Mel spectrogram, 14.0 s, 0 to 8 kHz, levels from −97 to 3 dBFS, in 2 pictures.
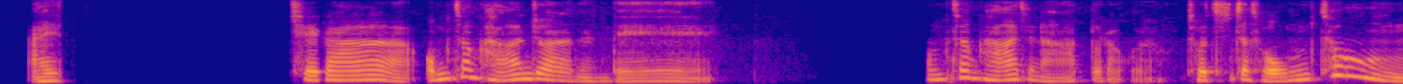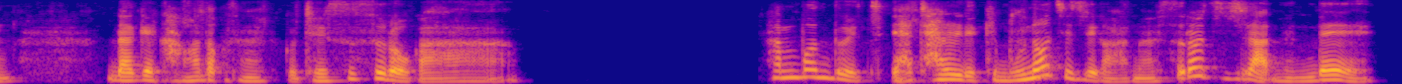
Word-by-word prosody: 아이 135 Hz, +1 st, -1 dB, 1.1 s
제가 160 Hz, +1 st, +1 dB
엄청 235 Hz, +7 st, 0 dB
강한 185 Hz, -3 st, 0 dB
줄 195 Hz, -, +1 dB
알았는데 120 Hz, -4 st, -6 dB, 1.1 s
엄청 205 Hz, +7 st, -2 dB
강하진 170 Hz, -3 st, -2 dB
않았더라고요. 120 Hz, -, -9 dB, 0.2 s
저 -, -, +1 dB
진짜 -, -, -1 dB
저 130 Hz, -, +2 dB
엄청나게 155 Hz, -, -1 dB
강하다고 145 Hz, +2 st, -2 dB
생각했고, 125 Hz, -3 st, -8 dB
제 130 Hz, -, -2 dB
스스로가. 120 Hz, -, 0 dB, 1.2 s
1 240 Hz, 0 st, 0 dB
번도 245 Hz, -6 st, +1 dB
이 -, -, +3 dB
지 -, -, -9 dB
야 -, -, +3 dB
잘 180 Hz, 0 st, +4 dB
이렇게 145 Hz, -3 st, 0 dB
무너지지가 195 Hz, -, +3 dB
않아요. 110 Hz, +1 st, -5 dB
쓰러지질 205 Hz, -, +1 dB
않는데 125 Hz, 0 st, +4 dB
155 Hz, 295 characters per minute, -25 LUFS, 125-195 Hz, 1.2 s, 잘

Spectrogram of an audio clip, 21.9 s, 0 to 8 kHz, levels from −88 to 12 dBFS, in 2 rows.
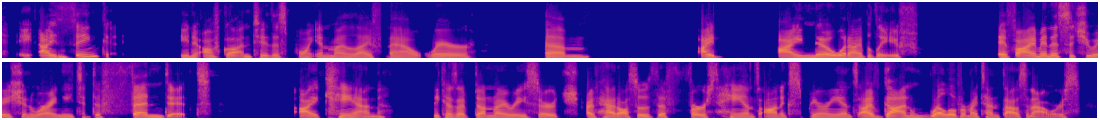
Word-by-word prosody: it 475 Hz, -2 st, -9 dB
uh, -, -, +6 dB
I 225 Hz, +1 st, +3 dB
think 255 Hz, +7 st, -2 dB, 0.7 s
you 210 Hz, -, -1 dB
know, 200 Hz, -, -2 dB
I've 200 Hz, -1 st, -1 dB
gotten 215 Hz, +2 st, 0 dB
to 205 Hz, -1 st, -3 dB
this 190 Hz, -1 st, -4 dB
point 180 Hz, 0 st, -6 dB
in 185 Hz, -, -4 dB
my 180 Hz, -1 st, -1 dB
life 165 Hz, -1 st, -3 dB
now 160 Hz, 0 st, -2 dB
where, 160 Hz, -2 st, -1 dB, 0.7 s
um 170 Hz, 0 st, 0 dB, 1.1 s
I 190 Hz, +1 st, +5 dB, 0.6 s
I 180 Hz, 0 st, +5 dB
know 190 Hz, +3 st, +3 dB
what 230 Hz, -3 st, +3 dB
I 180 Hz, -1 st, +3 dB
believe. 180 Hz, -1 st, -4 dB, 0.9 s
If 190 Hz, 0 st, +2 dB
I'm 210 Hz, +4 st, +6 dB
in 235 Hz, -1 st, +2 dB
a 225 Hz, -, +2 dB
situation 180 Hz, -4 st, -2 dB
where 165 Hz, 0 st, +1 dB
I 165 Hz, -, +1 dB
need 165 Hz, 0 st, -5 dB
to 175 Hz, -, -7 dB
defend 200 Hz, +4 st, +1 dB
it, -, -, -2 dB, 0.9 s
I 165 Hz, 0 st, +5 dB
can 195 Hz, -2 st, 0 dB, 0.5 s
because 175 Hz, -1 st, -1 dB
I've 160 Hz, -1 st, 0 dB
done 180 Hz, +1 st, +2 dB
my 180 Hz, 0 st, +1 dB
research, 170 Hz, -, -2 dB
I've 165 Hz, -1 st, +3 dB
had 175 Hz, -1 st, +3 dB
also 170 Hz, +1 st, +2 dB
the 170 Hz, -1 st, -1 dB, 0.2 s
first 185 Hz, 0 st, +1 dB
hands 170 Hz, -1 st, -2 dB
on 175 Hz, -2 st, +4 dB
experience 160 Hz, -1 st, -4 dB
I've 225 Hz, -2 st, +4 dB
gotten 190 Hz, -9 st, +4 dB
well 185 Hz, 0 st, +5 dB
over 170 Hz, -2 st, +2 dB
my 160 Hz, -1 st, -1 dB
10,000 160 Hz, 0 st, 0 dB
hours. -, -, -3 dB
180 Hz, 155 wpm, -24 LUFS, 165-195 Hz, 1.1 s, uh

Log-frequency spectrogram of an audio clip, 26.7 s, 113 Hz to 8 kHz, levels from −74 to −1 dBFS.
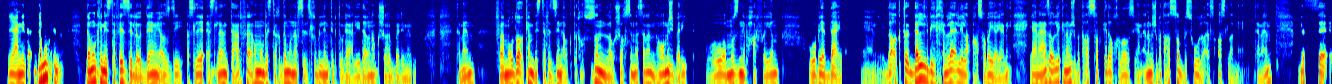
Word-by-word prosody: يعني 95 Hz, 0 st, +4 dB
ده 95 Hz, -, -5 dB
ده 115 Hz, +4 st, +4 dB
ممكن 160 Hz, +3 st, +5 dB, 0.5 s
ده 110 Hz, -, +6 dB
ممكن 120 Hz, -1 st, +7 dB
يستفِز 105 Hz, +1 st, +3 dB
اللي 85 Hz, -4 st, +1 dB
قُدّامي 90 Hz, +4 st, +1 dB
قصدي، 90 Hz, 0 st, -5 dB
أصل 95 Hz, +2 st, 0 dB
أصل 100 Hz, 0 st, -3 dB
أنتِ 95 Hz, -1 st, +2 dB
عارفة 105 Hz, +5 st, -2 dB
هُم 105 Hz, +1 st, +5 dB
بيستخدموا 95 Hz, +2 st, +1 dB
نفس 95 Hz, -1 st, +1 dB
الأسلوب 95 Hz, 0 st, -6 dB
اللي 95 Hz, -1 st, +1 dB
أنتِ 95 Hz, -2 st, -2 dB
بتقولي 80 Hz, +1 st, -8 dB
عليه 80 Hz, +2 st, -5 dB
ده 80 Hz, -1 st, -4 dB
وأنا 85 Hz, -, -1 dB
ما 90 Hz, -, -4 dB
كنتش 95 Hz, -, -10 dB
واخِد 85 Hz, -2 st, -5 dB
بالي 80 Hz, 0 st, -6 dB
منُّه، 75 Hz, -1 st, -6 dB, 0.9 s
تمام، 85 Hz, +8 st, -2 dB, 0.4 s
فالموضوع 95 Hz, +3 st, +3 dB
كان 110 Hz, -4 st, +4 dB
بيستفزّني 90 Hz, 0 st, -1 dB
أكتر، -, -, -11 dB
خصوصًا 125 Hz, -, -2 dB
لو 85 Hz, -7 st, +3 dB
شخص 85 Hz, +2 st, -6 dB
مثلًا 105 Hz, +3 st, -1 dB
إن 95 Hz, -5 st, 0 dB
هو 95 Hz, +1 st, 0 dB
مش 105 Hz, -3 st, +4 dB
بريء 90 Hz, +4 st, -5 dB, 0.4 s
وهو 90 Hz, +3 st, -2 dB
مُذنِب 95 Hz, 0 st, +2 dB
حرفيًا، 95 Hz, +3 st, -4 dB, 0.6 s
وبيدّعي 90 Hz, -2 st, +1 dB
ده، 75 Hz, -, -11 dB, 0.4 s
يعني -, -, -14 dB
ده -, -, 0 dB
أكتر 120 Hz, -, 0 dB
ده 105 Hz, +3 st, +6 dB
اللي 145 Hz, 0 st, +7 dB
بيخلَّق 105 Hz, +1 st, +1 dB
لي 110 Hz, -2 st, 0 dB
العصبية 90 Hz, -1 st, -2 dB
يعني، 75 Hz, +2 st, -6 dB, 0.4 s
يعني 90 Hz, -1 st, 0 dB
عايز 110 Hz, +7 st, +1 dB
أقول 115 Hz, +1 st, +2 dB
لِك 125 Hz, -, -2 dB
إن 115 Hz, -, +2 dB
أنا 110 Hz, -, +4 dB
مش 115 Hz, -3 st, -2 dB
باتعصّب 105 Hz, +1 st, -3 dB
كده 105 Hz, 0 st, -1 dB
وخلاص 85 Hz, -2 st, -6 dB
يعني، -, -, -10 dB
أنا 95 Hz, -, +1 dB
مش 100 Hz, -2 st, 0 dB
باتعصّب 95 Hz, +4 st, -2 dB
بسهولة، 90 Hz, -2 st, -5 dB
أص -, -, -12 dB
أصلًا -, -, -8 dB
يعني، -, -, -25 dB
تمام، 90 Hz, -, -5 dB, 0.5 s
بس -, -, -6 dB
آآ -, -, +3 dB
95 Hz, 175 wpm, -21 LUFS, 85-105 Hz, 0.9 s, ممكن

